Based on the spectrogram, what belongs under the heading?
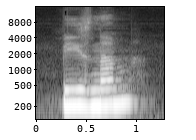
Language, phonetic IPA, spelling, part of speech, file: Czech, [ˈviːznam], význam, noun, Cs-význam.ogg
- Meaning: 1. meaning, sense 2. importance (TODO:disambiguation)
